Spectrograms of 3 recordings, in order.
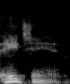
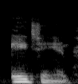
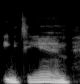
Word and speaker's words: Etienne: is he he um correct everyone on the pronunciation of his last name. It's Etienne. Okay. Remember that? He He told everybody the correct pronunciation pronunciation of his last name is Etienne.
